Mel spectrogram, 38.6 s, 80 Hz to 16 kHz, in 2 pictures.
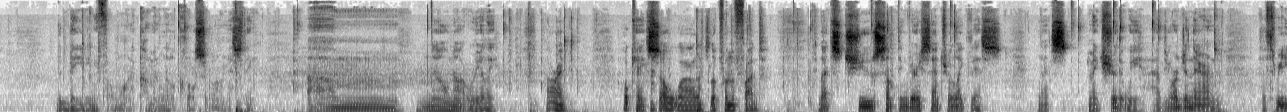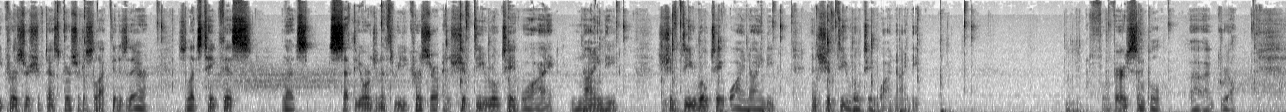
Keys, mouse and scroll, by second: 1.3 Tab, 2.7 click, 3.6 KP_Decimal, 4.2 scroll down 2, 4.5 middle click, 8.0 Tab, 8.2-10.2 scroll down 8, 8.5 alt+a, 10.5 scroll down 1, 10.5 KP_1, 11.1-11.8 scroll down 6, 11.9 shift+middle click, 12.4-13.1 scroll up 6, 13.1 shift+middle click, 14.3 click, 16.1 click, 18.3 shift+s, 19.5 shift+s, 20.6 alt+a, 21.7 click, 22.0-22.7 scroll down 4, 23.8 click, 26.2 shift+d, 26.6 r, 29.4 shift+d, 29.8 r, 31.7 shift+d, 32.1 r, 35.4 alt+a, 35.7-36.6 scroll down 3, 35.9 middle click, 36.6-37.7 scroll up 2, 36.8 middle click, 38.4-38.6 scroll up 2.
